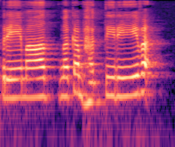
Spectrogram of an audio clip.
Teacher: Tvat prematmaka bhaktihi is a compound word. Visarga changes to repha.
